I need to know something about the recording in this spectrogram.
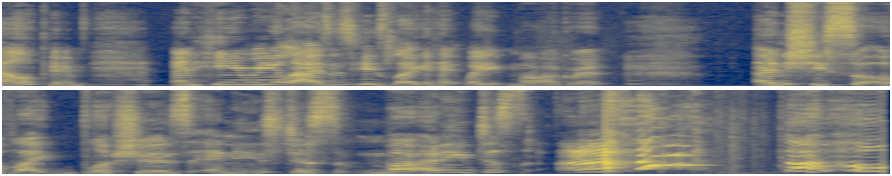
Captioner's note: squeal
